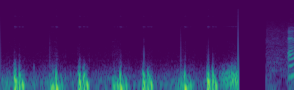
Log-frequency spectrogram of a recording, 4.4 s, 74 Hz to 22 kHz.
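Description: Heartbeat at about 62 a minute with a second sound split into two close parts on every beat; fixed splitting of S2, typical of atrial septal defect.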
